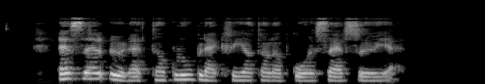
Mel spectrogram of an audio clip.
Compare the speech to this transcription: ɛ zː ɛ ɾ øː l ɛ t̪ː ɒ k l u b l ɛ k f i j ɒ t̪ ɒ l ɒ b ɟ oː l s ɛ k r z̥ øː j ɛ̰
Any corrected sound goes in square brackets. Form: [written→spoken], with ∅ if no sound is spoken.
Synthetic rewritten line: ɛ zː ɛ [ɾ→l] øː l ɛ t̪ː ɒ k l u b l ɛ k f i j ɒ t̪ ɒ l ɒ b [ɟ→ɡ] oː l s ɛ [k→∅] r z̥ øː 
